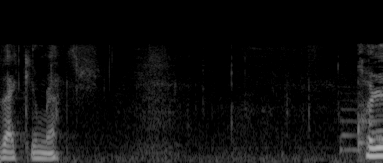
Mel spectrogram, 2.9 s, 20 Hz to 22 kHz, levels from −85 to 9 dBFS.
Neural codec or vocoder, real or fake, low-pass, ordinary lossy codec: vocoder, 44.1 kHz, 128 mel bands every 512 samples, BigVGAN v2; fake; 7.2 kHz; none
